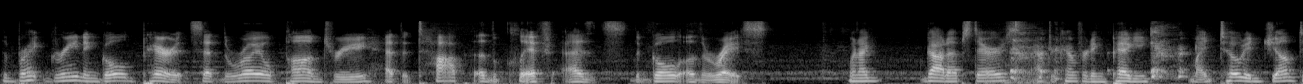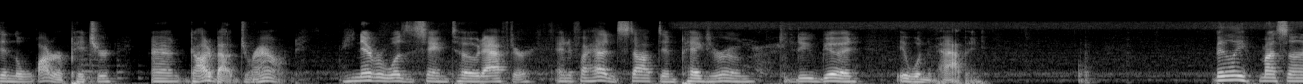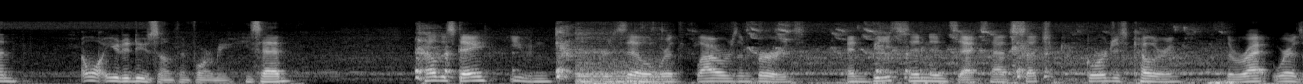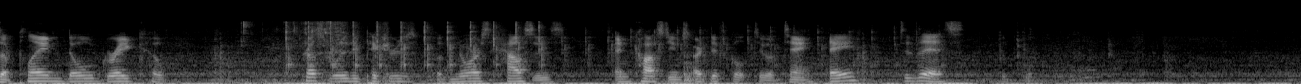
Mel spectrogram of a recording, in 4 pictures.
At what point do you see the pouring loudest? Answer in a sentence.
The loudest moment of the pouring is at 32 seconds.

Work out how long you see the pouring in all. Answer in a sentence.
You can hear the pouring for 3 seconds altogether.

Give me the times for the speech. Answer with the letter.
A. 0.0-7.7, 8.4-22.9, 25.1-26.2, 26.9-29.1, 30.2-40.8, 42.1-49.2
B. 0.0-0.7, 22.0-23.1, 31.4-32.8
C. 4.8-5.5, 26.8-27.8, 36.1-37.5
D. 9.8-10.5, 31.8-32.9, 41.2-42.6
A.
